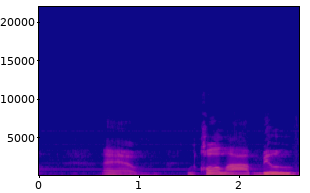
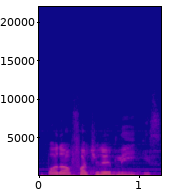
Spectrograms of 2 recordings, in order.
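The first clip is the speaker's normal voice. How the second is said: ordinary talk, nothing marked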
